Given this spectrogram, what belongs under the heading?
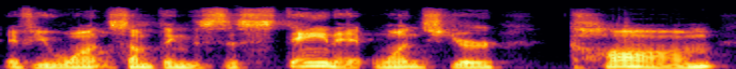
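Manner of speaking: ordinary talk, nothing marked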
